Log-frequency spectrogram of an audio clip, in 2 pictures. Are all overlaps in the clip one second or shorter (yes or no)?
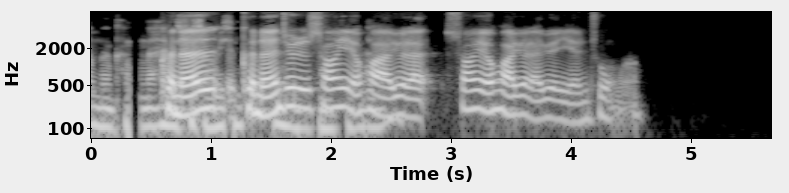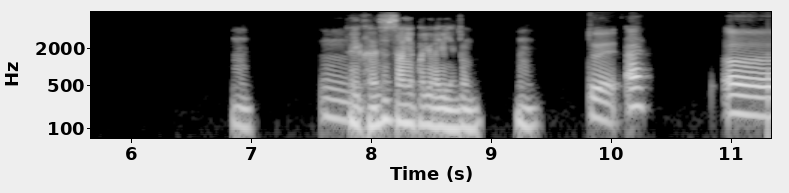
no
